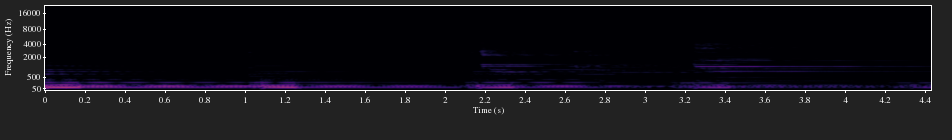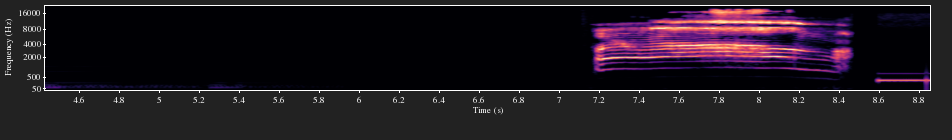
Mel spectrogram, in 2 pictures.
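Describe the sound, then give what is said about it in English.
A single loud, drawn-out black cat meow, heavily processed with a warbling, distorted effect, rings out near the end after several seconds of eerie, layered droning tones. “A Black Cat brings us a story from an individual that goes by the name of Constipated Hawk.”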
